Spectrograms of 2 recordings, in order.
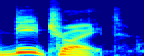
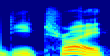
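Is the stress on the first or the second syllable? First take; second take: first; second. First: The stress falls on the first syllable. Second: The stress falls on the second syllable. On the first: The speaker calls it wrong. "they say Detroit. ... it's putting the inflection, the stress on the wrong" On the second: The speaker calls it right. "So they don't say Detroit"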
